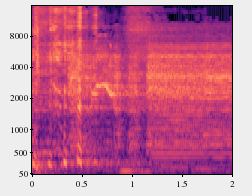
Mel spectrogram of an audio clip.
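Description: Electric guitar played idly: a few single plucked notes, then a chord struck about halfway in and left ringing.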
